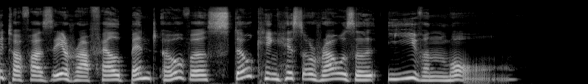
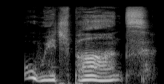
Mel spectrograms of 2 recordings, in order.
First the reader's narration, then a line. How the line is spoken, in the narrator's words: Crowley asked breathlessly, his whole body feeling like it was on fire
